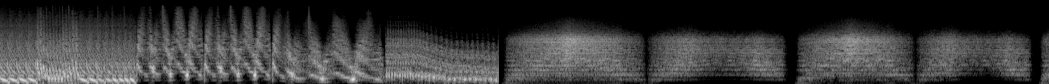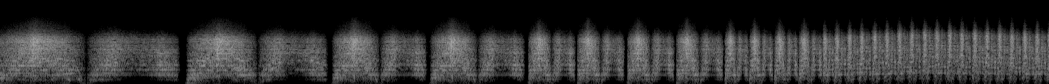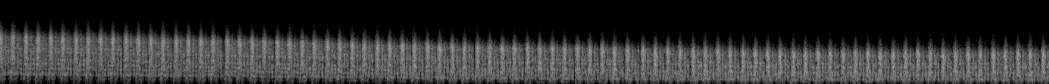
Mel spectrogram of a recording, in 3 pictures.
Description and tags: My First Attempt at Creating A Dubstep Sound. A Total mess of a sound. Download if you dare.
DarkArx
